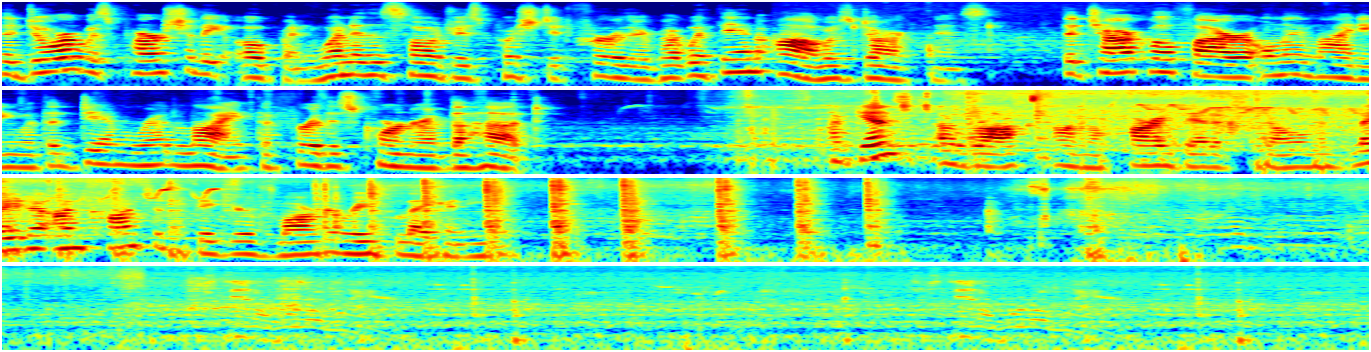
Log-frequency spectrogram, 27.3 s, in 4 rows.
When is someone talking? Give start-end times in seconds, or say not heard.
0.0-9.6, 11.0-16.2.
